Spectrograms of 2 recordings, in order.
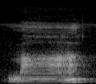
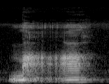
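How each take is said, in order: First: The pitch rises through the syllable. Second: The pitch dips down and comes back up. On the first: It means hemp. "is pronounced with a rising tone" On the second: It means horse. "it kind of has a little dip in it"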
